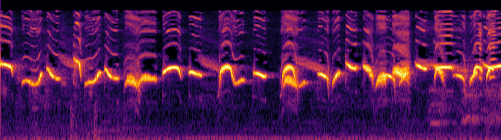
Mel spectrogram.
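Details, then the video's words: A caged Chinese hwamei sings a continuous run of clear, looping whistles. Each note bends sharply up and down and is repeated in quick succession, with brief gaps between phrases in a quiet indoor setting. "Hót tốt, Đấu tốt. Siêng mỏ, giọng hay"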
